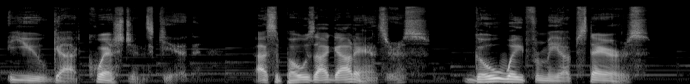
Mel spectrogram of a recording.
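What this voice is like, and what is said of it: Thick Southern drawl. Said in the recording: “His thick southern drawl hung over his words like a fog.”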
